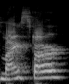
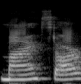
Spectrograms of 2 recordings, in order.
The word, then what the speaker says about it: Meistar: My name's My Star, pronounced My Star, regardless of what Thomas says over and over and over again.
